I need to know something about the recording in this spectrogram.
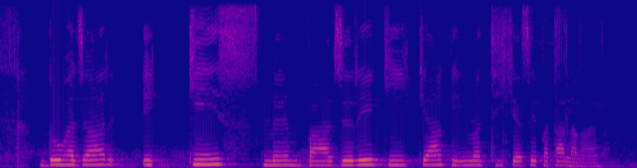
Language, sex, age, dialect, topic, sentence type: Hindi, female, 18-24, Kanauji Braj Bhasha, agriculture, question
